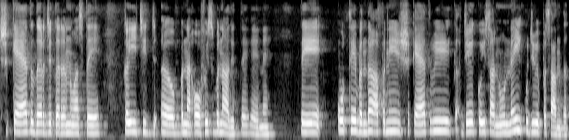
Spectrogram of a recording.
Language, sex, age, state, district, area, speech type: Punjabi, female, 45-60, Punjab, Jalandhar, urban, spontaneous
